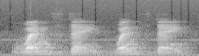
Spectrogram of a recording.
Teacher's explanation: we don't pronounce the first letter D in Wednesday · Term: silent letters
